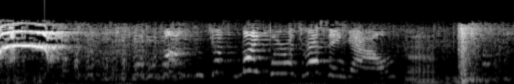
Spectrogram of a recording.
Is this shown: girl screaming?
yes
